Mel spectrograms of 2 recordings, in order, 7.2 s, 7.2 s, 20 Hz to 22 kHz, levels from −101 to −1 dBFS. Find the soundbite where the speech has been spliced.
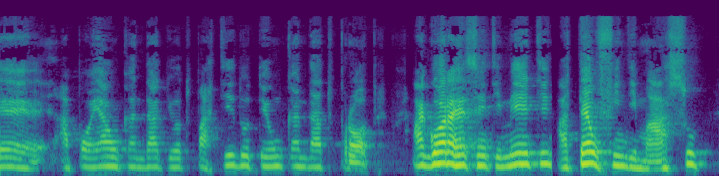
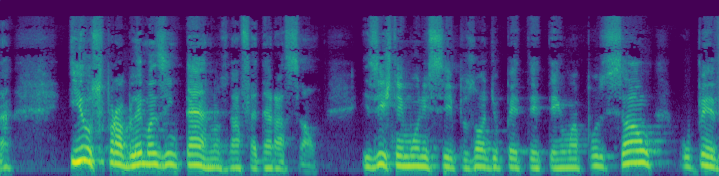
first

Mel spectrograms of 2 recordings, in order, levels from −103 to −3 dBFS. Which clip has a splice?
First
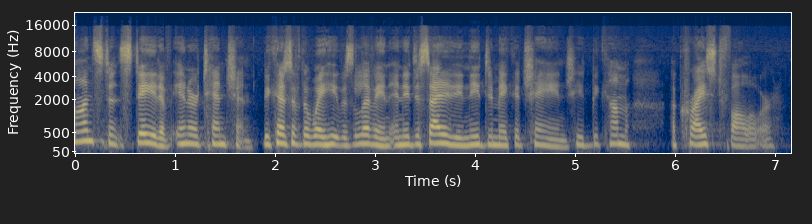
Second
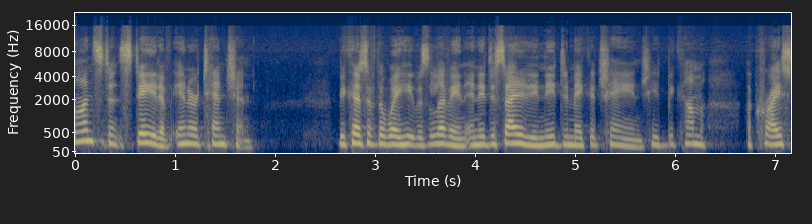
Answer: first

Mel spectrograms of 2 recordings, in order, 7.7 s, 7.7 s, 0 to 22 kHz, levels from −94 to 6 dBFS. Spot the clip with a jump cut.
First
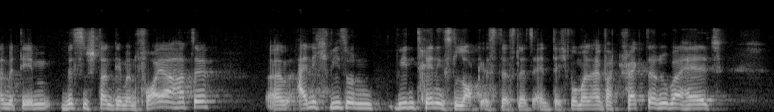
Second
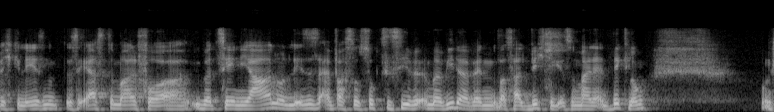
second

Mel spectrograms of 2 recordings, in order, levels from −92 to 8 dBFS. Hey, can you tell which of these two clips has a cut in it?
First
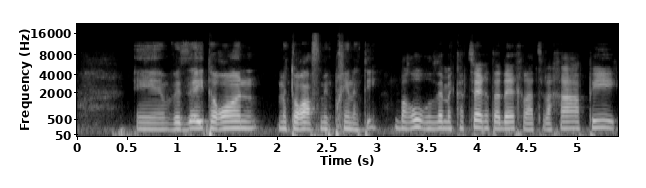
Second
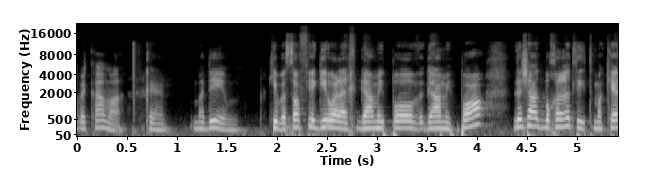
second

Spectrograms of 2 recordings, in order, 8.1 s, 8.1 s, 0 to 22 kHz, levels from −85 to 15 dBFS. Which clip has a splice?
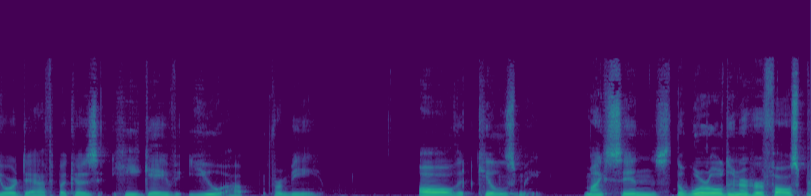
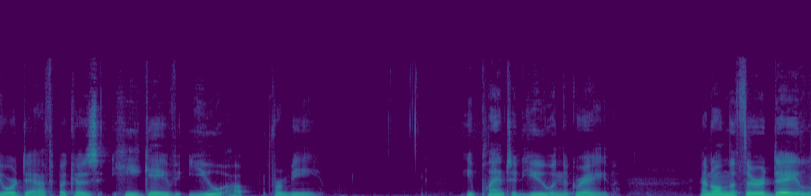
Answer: first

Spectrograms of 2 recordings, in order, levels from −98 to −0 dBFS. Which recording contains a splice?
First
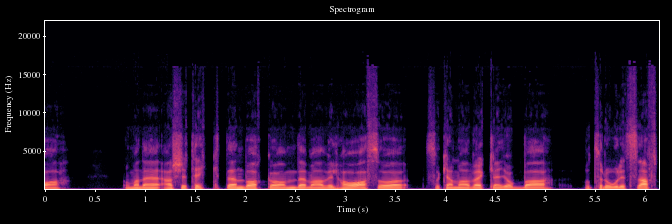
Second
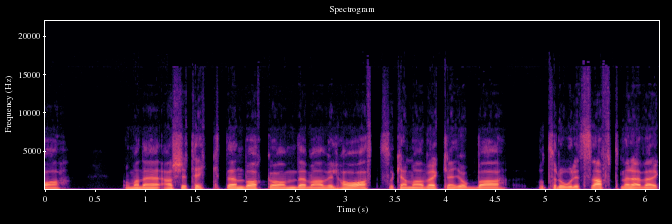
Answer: second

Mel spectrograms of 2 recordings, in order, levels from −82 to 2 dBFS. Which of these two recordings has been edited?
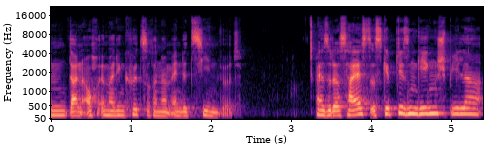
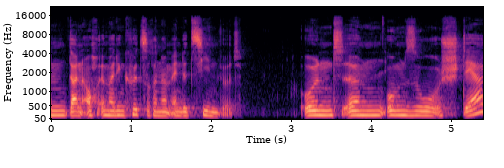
second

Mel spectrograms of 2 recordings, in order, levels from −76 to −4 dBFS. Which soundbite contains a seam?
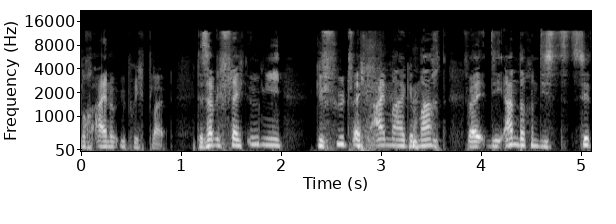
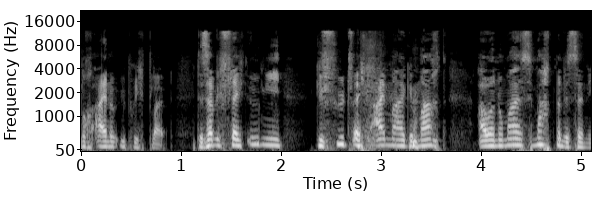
first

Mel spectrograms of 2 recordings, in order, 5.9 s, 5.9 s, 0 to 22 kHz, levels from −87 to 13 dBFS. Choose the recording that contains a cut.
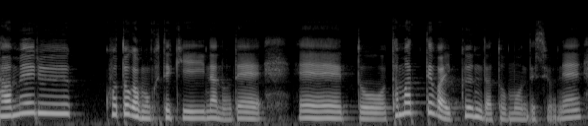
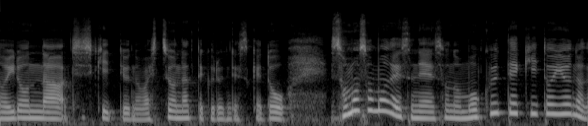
second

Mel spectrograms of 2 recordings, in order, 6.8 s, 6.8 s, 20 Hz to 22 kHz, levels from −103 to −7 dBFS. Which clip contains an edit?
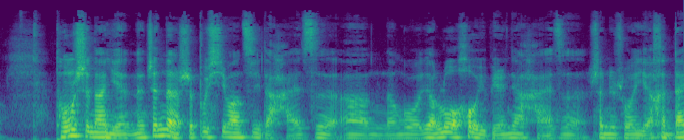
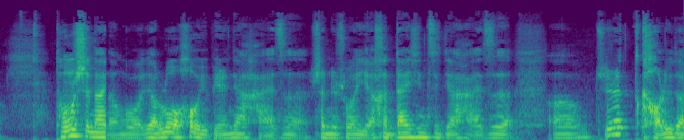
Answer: second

